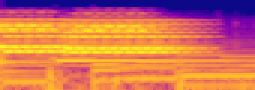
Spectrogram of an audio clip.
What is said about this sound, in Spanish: Y en ese momento sonó su celular.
